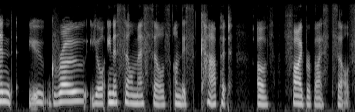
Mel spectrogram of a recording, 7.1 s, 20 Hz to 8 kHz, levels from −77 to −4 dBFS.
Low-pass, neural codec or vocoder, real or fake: 7.2 kHz; none; real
